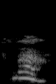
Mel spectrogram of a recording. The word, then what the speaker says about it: pho: And so then Lynn told me, I said, I know I'm not pronouncing it right. And she said, no, it's pho.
